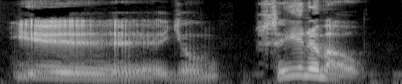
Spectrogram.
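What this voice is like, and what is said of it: Hagrid's thick dialect voice. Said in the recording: “a kind of an impenetrable dialect there”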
